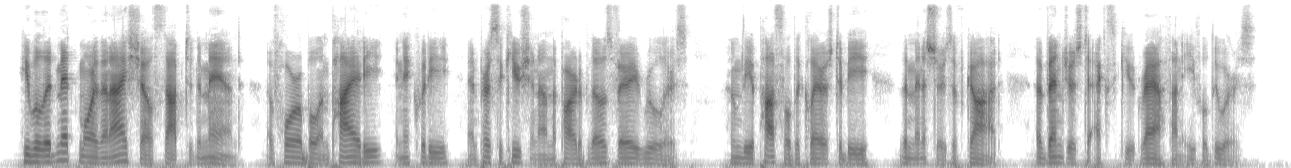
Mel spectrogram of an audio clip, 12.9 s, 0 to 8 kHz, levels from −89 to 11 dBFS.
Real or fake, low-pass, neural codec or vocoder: real; 7.2 kHz; none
